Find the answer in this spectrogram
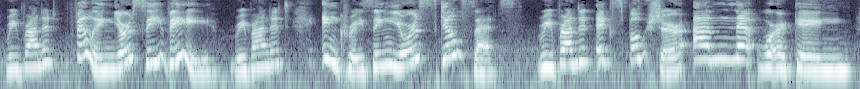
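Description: A woman's voice: high voice, very animated, takes it slowly, hardly any pauses, fairly bright tone. A woman in her twenties from Sweden, talking with many fillers and restarts, then reciting a spoken word poem built on repeated refrains. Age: 20s.

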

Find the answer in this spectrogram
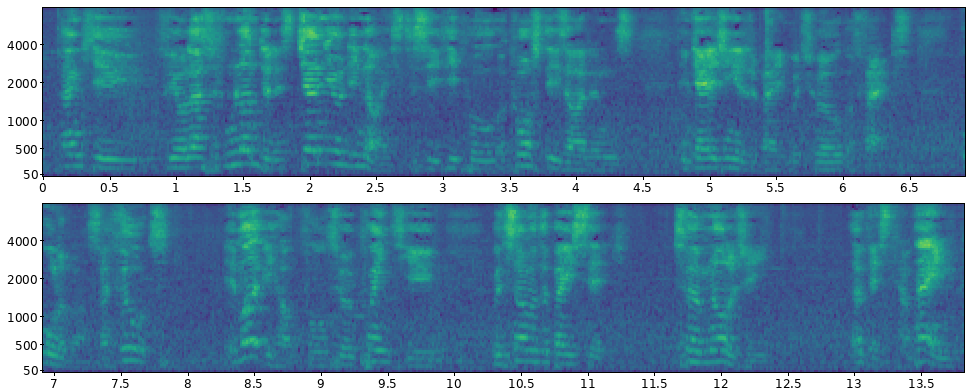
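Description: A man's voice: fairly high pitch, normal speed, few pauses. A man from Scotland giving a prepared, persuasive address on stage in an earnest, rhetorical way. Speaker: guest speaker. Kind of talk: reading a prepared persuasive letter aloud on stage. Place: live stage event indoors. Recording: echoey room, distant mic, steady background noise.

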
